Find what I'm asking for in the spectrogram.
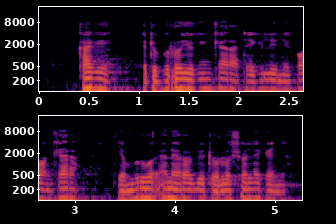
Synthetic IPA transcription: ka˦ɡɪ˨e˨tu˨pu˨ɾo˦jo˨kɪ˦ŋkɛ˦ɾa˨te˨ki˦li˨ni˨kɔ˦˨ŋkɛ˦ɾa˨d͡ʒe˨mu˦ɾo˦ʔɛ̰˦nɛ˨ɾo˦bi˨to˨lo˦ʃo˦lɛ˦kɛ˨ɲa˨

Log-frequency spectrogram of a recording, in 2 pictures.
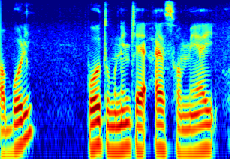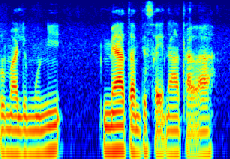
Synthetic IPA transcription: a˨bo˦ɾi˦ | po˦tu˨mu˨ni˦ɲ˦t͡ʃɛ˨ʔa˦ɛ˨sɔ˨mɛ˨a˦i˦o˨lma˨li˨mu˨ni˦ | mɛ˦a˦ta˨mbi˦sa̰˨ḭ˨nata̰˨la˦

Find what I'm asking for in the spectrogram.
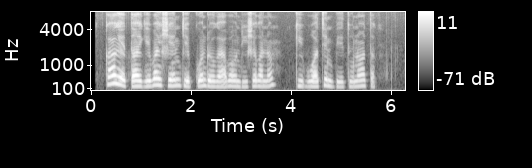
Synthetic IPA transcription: ka˦ke˨tɔ˨jkeba˦iʃe˦nt͡ʃe˨p̚ko˦ndo˨kabɔ˦undi˨ʃe˦kɔnɔ˦m | ki˨bwɔt͡ʃɪ˦npe˨tunɔ˦tɐk

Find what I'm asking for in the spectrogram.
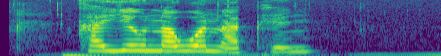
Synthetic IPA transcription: kʰa˦je˦u˦na˦wɔ˦na˨pʰe˦ɲ̩˦

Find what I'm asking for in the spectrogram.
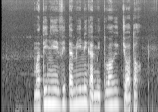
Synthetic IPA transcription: ma˨t̪i˦ɲe˦vi˦t̪ami˦ni˦ka˨mi˨˧t̪wa˦ki˦kt͡ʃɔ˨t̪ɔ˦

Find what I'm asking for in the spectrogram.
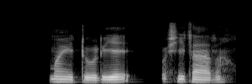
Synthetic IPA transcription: ma˨i˨tʼo˨ɾiɛ˦ | o˦ʃitaː˨ɾa˦

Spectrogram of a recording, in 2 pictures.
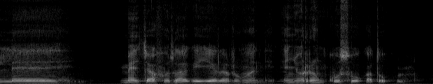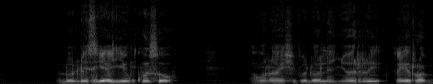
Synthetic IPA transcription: lɛ˦ | mɛ˨t͡ʃa˦fu˨ta˨˦ke˦jɛ˦la̰˦ɾu˦ŋa˨nḭ˨ɛ˨ɲo˦ɾe˨ŋku˦so˦ka̰˨tṵ˦ku˦l | ɗo˦le˦˨si˦a˨je˦ŋ˦ku˦so˦ | a˨wu˦na˨a˨ʃi˦pɛ˨dɔ˦lɛ˦ɲo˦ri˦ka˦ji˨ɾo˨b

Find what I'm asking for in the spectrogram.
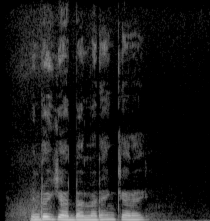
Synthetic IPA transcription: i˦ndo˦ɡa˨da˨la˨ɾɛ˦ŋ˦kɛ˦ɾa˦i˦

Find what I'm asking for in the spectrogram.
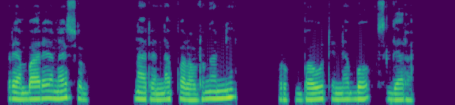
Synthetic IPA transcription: ɔ˨ɾi˨a˨mba˨ɾɛ˦a˦na˦i˦su˨l | na˨tɛ˨nna˦pa˨la˨ltu˦ŋa˦ni˦ | u˨ɾu˨ku˨mba˨u˦te˨nɛ˦bɔ˦ʔo˨si˨ɡa˦ɾa˨

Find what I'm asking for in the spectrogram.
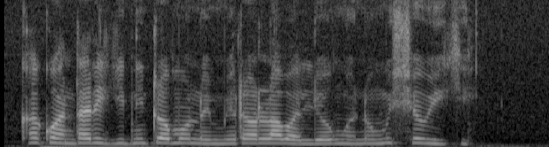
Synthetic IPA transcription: ka˦kwa˨nda˦ɾi˨k̬i˨ni˦tɔ˦mɔ˦nɔ˨i˨mi˨˦ɾa˦ɔ˦la˦βa˨ljo˦ŋwɛ˨n˦o˦mu˦ʃe˦wi˨ki˨

